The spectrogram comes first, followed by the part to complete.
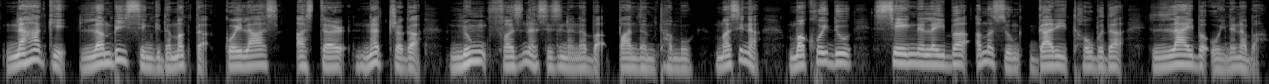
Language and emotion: Manipuri, neutral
